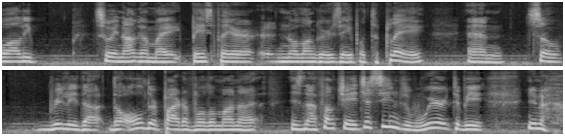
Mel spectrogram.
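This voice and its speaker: The tone is dark and mellow, the loudness very even, with a moderate pace and ordinary pitch variation. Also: man, fairly high pitch for a man. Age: 70s. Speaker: singer-songwriter. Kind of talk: casual chat.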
